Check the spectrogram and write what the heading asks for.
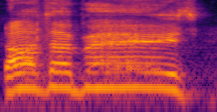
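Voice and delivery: Nicolas Cage scream. Pretend.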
